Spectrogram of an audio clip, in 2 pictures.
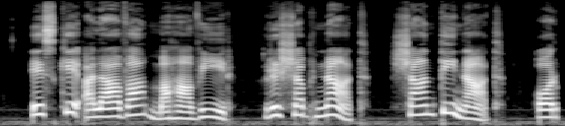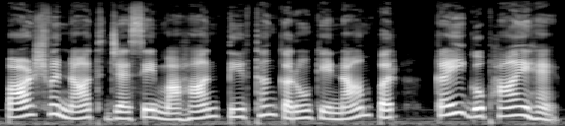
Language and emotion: Hindi, neutral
